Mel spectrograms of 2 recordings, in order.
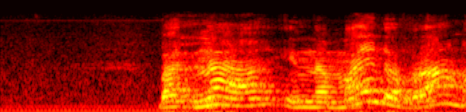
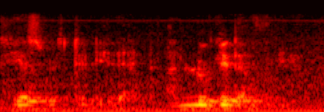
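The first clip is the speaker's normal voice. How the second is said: a near-whispered, much softer promise; hushed meek reply; 6 semitones lower, 12 dB quieter, faster than usual. Retold or imitated. Mr Naidu politely promising to look it up, hushed. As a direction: shrink the voice down to a hush.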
